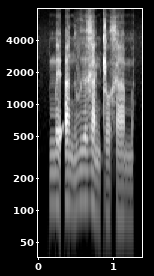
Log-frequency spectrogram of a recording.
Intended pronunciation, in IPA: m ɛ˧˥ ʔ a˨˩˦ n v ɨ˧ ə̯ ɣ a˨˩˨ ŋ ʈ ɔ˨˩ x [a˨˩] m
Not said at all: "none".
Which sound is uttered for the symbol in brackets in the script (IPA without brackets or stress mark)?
a˨˩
